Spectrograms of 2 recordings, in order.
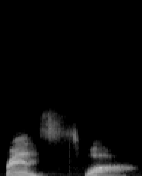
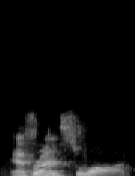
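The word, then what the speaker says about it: François: is the first thing anytime you see an ois it becomes a w okay so that's francois francois yeah francois so anytime the french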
